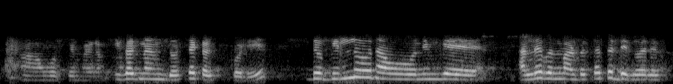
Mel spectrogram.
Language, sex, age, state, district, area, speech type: Kannada, female, 18-30, Karnataka, Chamarajanagar, rural, conversation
